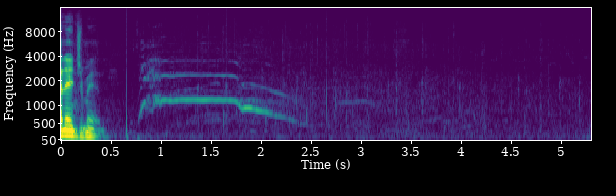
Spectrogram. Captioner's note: applause and cheering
